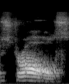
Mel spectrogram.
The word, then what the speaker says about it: Strauss: from the south and he pronounced his name straws instead of stra straws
